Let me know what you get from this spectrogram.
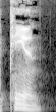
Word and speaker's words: paean: how do you say paean? Well, that's not making it sound like penis. How do you say that? It's Greek. It's got a P-A-E in it. Tribute. – Paean. – Pain.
